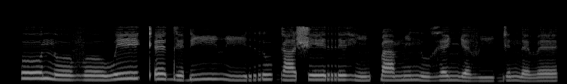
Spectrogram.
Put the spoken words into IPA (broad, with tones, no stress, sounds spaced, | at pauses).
oː˦ n oː˨ v oː˨ w eː˦ kʼ ɛ˦ d ɪ˨ ɗ iː˦ β iː˨ r u˦ ɡ a˨˦ ʃ eː˦ r ɪ˦ ɣ ĩ˨˦ k͡p a˦ m ĩ˦ n u˨ ɣ ɛ˦ ɲ ɛ˨ v iː˨ ɡ ɪ˦ n ɛ˨ β ɛ˦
